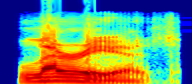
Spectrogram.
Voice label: "lariat", American

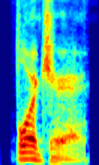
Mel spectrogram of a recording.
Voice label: "bordure", American

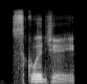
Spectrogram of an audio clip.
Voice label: "squidgy", British

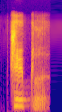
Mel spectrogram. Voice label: "triple", Indian

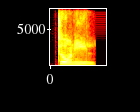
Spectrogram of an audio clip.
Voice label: "toenail", Indian

